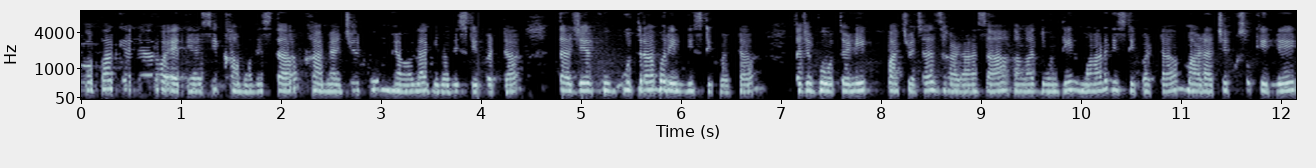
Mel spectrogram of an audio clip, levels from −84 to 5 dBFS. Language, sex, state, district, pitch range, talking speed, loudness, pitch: Konkani, female, Goa, North and South Goa, 195-225 Hz, 160 wpm, -17 LUFS, 210 Hz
